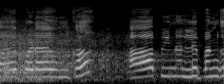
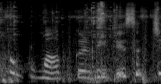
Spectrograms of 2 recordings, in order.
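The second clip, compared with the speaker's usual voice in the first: soft mock apology; 3 semitones lower, 7 dB quieter than usual. Leaving in mock sorrow.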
